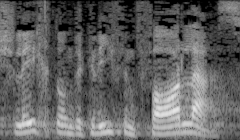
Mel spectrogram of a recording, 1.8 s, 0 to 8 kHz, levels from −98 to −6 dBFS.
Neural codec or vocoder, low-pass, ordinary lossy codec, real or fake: none; none; none; real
